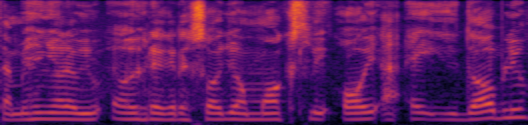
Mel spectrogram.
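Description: At a moderate pace, the voice carries a dark, mellow tone in a dry sound with no echo. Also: man. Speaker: wrestling commentator and YouTuber. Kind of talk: wrestling commentary. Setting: live stream. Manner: repetitive, pitching viewers to like and subscribe. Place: home room.

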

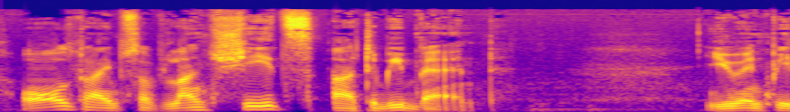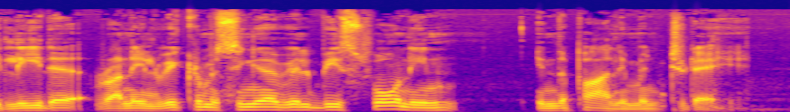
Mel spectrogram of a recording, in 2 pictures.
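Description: At a moderate pace, the voice keeps ordinary pitch variation and very even loudness, with a dry sound with no echo and a quiet background. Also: man, very deep, low pitch for a man. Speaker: radio newsreader. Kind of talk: news reading. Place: studio.

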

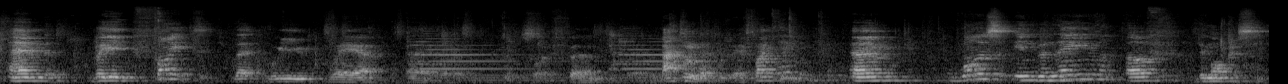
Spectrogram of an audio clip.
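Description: Very slow and broken by long, frequent pauses, a man's high-pitched voice makes very wide pitch swings amid strong room echo and music in the background. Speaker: conference speaker. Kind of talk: lecture. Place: meeting room. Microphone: camera far.

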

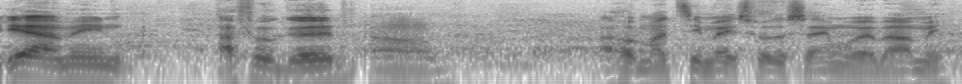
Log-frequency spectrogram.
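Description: A man with a fairly low voice talks while noticeable background noise carries on around him. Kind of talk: interview answer.

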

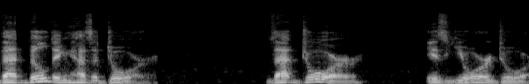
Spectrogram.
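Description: A man talks very slowly in a soothing, calm tone, his pitch very deep and low and his voice somewhat breathy. He uses ordinary pitch variation and pauses long and often. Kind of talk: guided meditation. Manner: slow, soothing, calm and gently paced.

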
